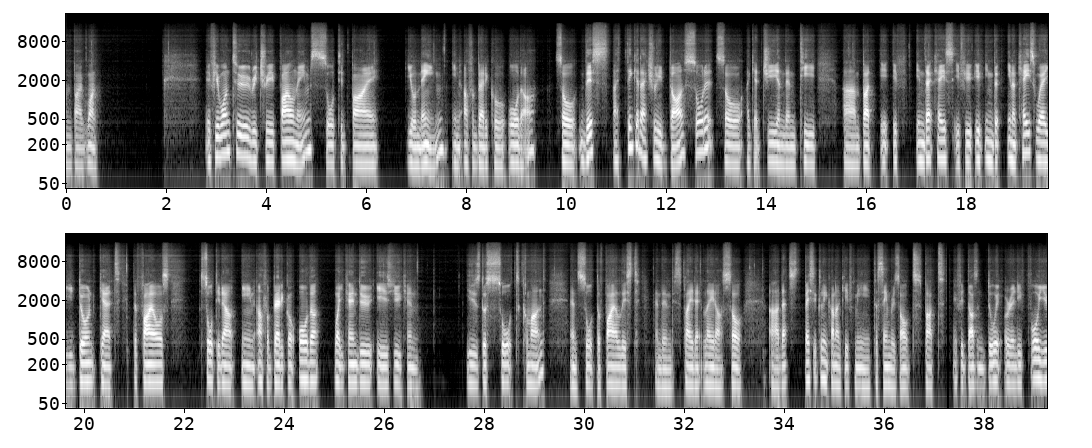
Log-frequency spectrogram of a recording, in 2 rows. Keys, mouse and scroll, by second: 2.8-3.9 scroll down 1, 3.9 click, 5.6 ctrl+c, 6.1 click, 9.8 ctrl+z, 10.7 click, 11.0 ctrl+s, 11.7 click, 12.0 F5, 15.6 click, 19.7 shift+Home, 20.0 shift+Up, 20.1 shift+Up, 20.3 shift+Up, 20.5 shift+Up, 24.3 ctrl+v, 25.9 click, 26.5 ctrl+Home, 26.7 shift+End, 27.0 Delete, 28.5 click, 28.7 click, 29.4 click, 33.6 ctrl+s, 33.8 F5, 37.2 click.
